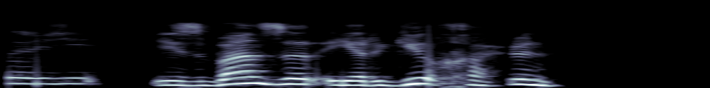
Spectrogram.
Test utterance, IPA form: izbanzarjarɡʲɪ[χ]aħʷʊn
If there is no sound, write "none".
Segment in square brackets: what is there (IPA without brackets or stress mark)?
χ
